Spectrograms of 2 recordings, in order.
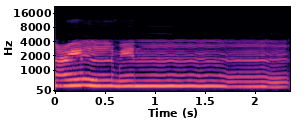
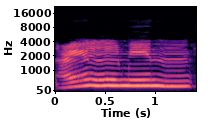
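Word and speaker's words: علم: tanwin bertemu dengan HAM Hamzah jelas terang tidak boleh dengung tidak boleh panjang min ilmin itu salah yang betul Min ilmin begitu non mati bertemu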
